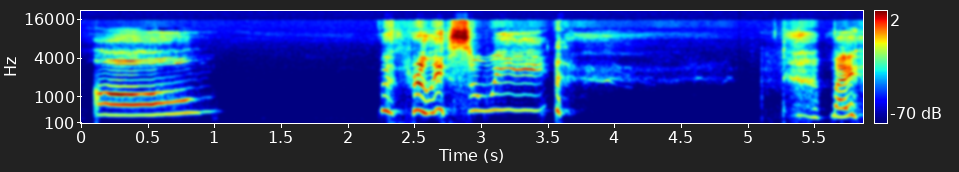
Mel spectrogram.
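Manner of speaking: very high, slow and moved; touched. Real, not acted. Touched by a viewer's kind message, high and slow. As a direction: melt at a kind comment. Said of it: "I'm gonna cry now".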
